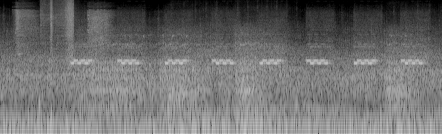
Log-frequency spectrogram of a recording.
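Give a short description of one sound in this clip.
A reversing alarm beeps steadily.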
